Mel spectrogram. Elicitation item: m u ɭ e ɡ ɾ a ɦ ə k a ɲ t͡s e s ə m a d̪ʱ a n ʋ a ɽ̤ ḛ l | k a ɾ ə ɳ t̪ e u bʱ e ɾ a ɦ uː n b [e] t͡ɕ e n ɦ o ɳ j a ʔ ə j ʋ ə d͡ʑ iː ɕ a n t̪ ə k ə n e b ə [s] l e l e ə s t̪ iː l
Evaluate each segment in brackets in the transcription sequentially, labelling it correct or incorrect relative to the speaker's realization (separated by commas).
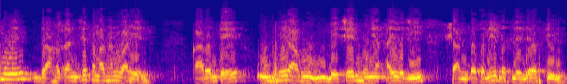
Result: correct, correct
